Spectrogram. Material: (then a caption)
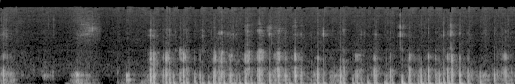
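Plastic, paper. A small spiral notebook covered in clear plastic wrap is held in the hands and tapped and scratched with fingertips and short nails. After a quiet, sparse start, a rapid, steady run of soft, dull taps follows, with crinkly scratching, mostly low in pitch and dying away almost instantly.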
